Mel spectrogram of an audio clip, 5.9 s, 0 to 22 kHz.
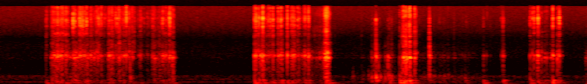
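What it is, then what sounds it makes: Floral foam block. Long painted nails scratch and tap the sides of two solid green floral foam cylinders, each about hand-sized. Two long, dull, rasping scratches are followed by a run of short, soft taps and brief scrapes. A faint steady tone near 1.3 kHz hums underneath throughout.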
